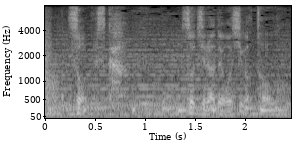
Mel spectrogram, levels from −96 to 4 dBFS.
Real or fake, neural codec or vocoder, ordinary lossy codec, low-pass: real; none; none; none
